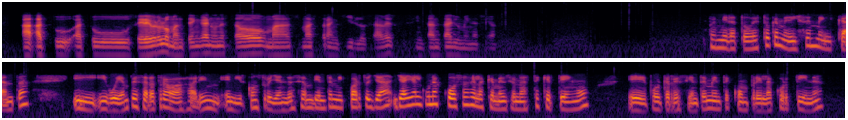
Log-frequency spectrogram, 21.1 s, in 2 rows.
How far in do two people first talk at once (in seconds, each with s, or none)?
none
